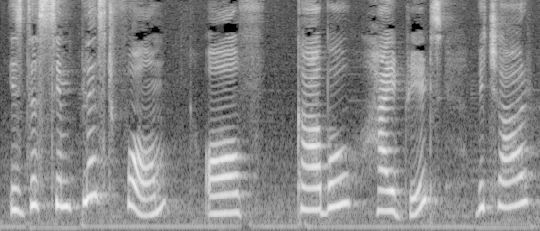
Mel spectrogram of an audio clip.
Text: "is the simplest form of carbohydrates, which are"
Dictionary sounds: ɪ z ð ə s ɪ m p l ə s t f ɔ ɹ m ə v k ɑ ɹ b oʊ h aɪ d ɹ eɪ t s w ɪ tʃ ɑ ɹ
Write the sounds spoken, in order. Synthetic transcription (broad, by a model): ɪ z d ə s ɪ m p l ə s t f ɔ ɹ m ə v k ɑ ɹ b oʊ h aɪ d ɹ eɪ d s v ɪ tʃ ɑ ɹ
